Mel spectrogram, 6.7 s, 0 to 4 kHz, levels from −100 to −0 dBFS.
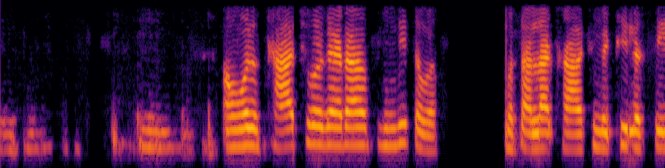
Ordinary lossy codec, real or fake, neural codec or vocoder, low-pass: none; fake; codec, 16 kHz, 4 kbps, FreqCodec, larger model; 3.6 kHz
